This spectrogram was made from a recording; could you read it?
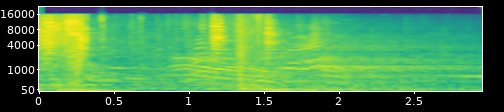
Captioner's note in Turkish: Kılıç sesi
